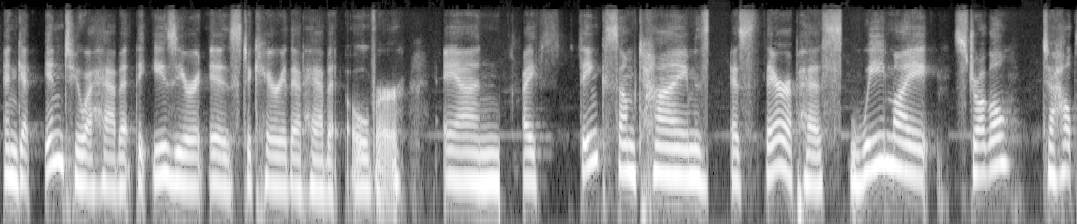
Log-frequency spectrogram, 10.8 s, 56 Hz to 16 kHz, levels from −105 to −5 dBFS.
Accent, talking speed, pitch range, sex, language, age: American, 145 wpm, 160-195 Hz, female, English, 30-49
